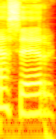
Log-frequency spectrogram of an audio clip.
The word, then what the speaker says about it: hacer: Be aware, however, that because the H sound is silent in Spanish, remember it's hola, not hola, it can be tricky to distinguish the 2 consecutive A vowels between voy a and hacer.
